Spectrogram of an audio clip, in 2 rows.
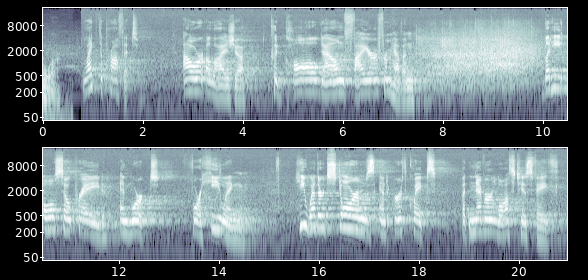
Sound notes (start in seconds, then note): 7.4 cheering and applause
